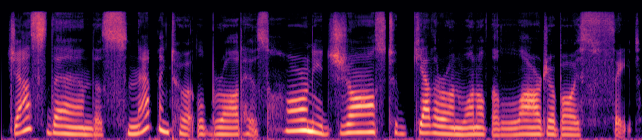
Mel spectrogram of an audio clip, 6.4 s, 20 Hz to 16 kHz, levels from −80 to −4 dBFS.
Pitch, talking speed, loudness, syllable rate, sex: 200 Hz, 160 wpm, -18 LUFS, 3.8 syllables/s, female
